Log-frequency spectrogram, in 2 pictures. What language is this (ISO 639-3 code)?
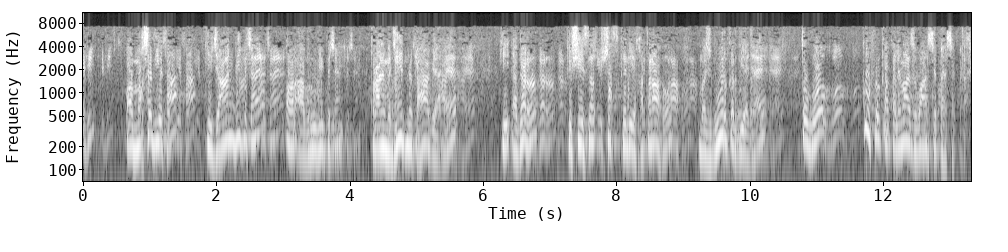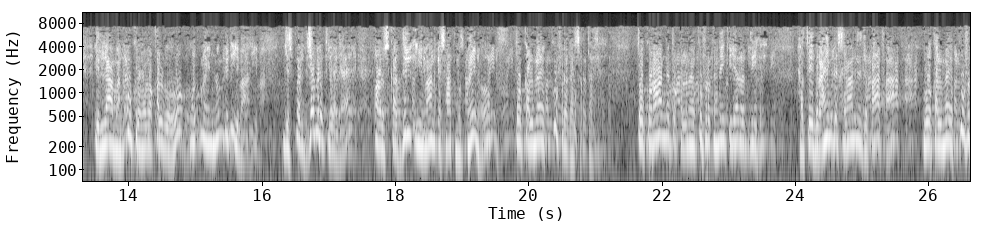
urd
